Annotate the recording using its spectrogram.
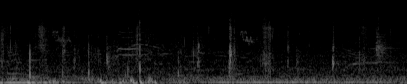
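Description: Footsteps of several people in sneakers and sandals on a concrete walkway, a scatter of short taps and scuffs that thin out as they stop and stand, over a steady low rumble.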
